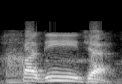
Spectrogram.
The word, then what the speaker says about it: Khadija: Like the name of the first wife of the Prophet sallallahu alaihi wasallam is kha, kha, Khadija, Khadija, and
